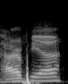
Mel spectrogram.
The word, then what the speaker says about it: Harpuia: Some people say it's Harpuya, some people say it's Harpia. I don't I know which one it is. I'm just going with Harpuya because that's how technically you will pronounce it in Spanish.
